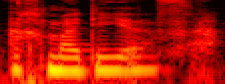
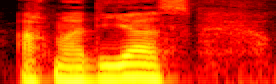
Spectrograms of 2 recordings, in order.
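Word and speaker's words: Ahmadiyya: Es gibt Ahmadijas, spricht man das so? – Ahmadiyas. – Ahmadiyas und so weiter.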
